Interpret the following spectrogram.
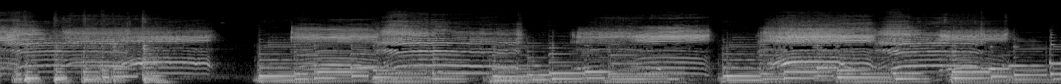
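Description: Sheep bleating, about four long wavering bleats, over background music.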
